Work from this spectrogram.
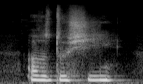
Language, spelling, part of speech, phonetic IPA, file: Czech, ovzduší, noun, [ˈovzduʃiː], Cs-ovzduší.ogg
- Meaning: atmosphere (gases surrounding the Earth)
